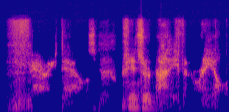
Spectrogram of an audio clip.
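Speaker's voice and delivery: voiceless, quick under-the-breath remark; sarcastic whisper; whispered aside. Real, not acted.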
